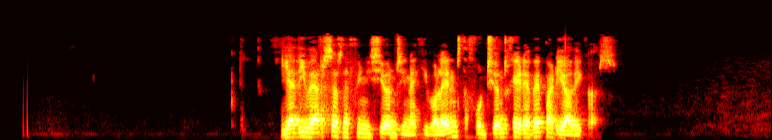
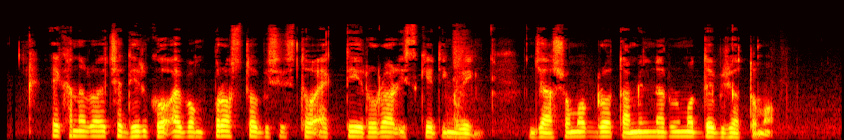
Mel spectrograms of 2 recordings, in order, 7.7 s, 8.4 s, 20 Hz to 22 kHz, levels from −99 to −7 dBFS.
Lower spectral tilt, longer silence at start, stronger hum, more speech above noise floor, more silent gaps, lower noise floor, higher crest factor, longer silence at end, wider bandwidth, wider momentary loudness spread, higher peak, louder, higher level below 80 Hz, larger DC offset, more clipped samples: about the same, -4.5 dB/octave vs -5.5 dB/octave; first, 2.8 s vs 0.3 s; first, 50 Hz at -50 dBFS vs none; first, 73 dB vs 36 dB; neither; first, -89 dBFS vs -66 dBFS; about the same, 20 dB vs 18 dB; first, 1.6 s vs 0.7 s; second, 8 kHz vs 11 kHz; about the same, 9 LU vs 7 LU; first, 0 dBFS vs -12 dBFS; first, -17 LUFS vs -30 LUFS; first, -62 dBFS vs -76 dBFS; neither; neither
